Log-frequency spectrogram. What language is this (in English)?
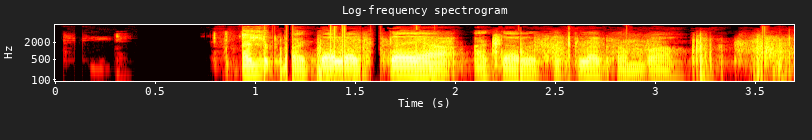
Mada (Cameroon)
